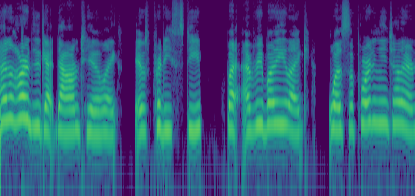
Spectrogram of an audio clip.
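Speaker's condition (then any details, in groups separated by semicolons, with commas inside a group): Cerebral palsy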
